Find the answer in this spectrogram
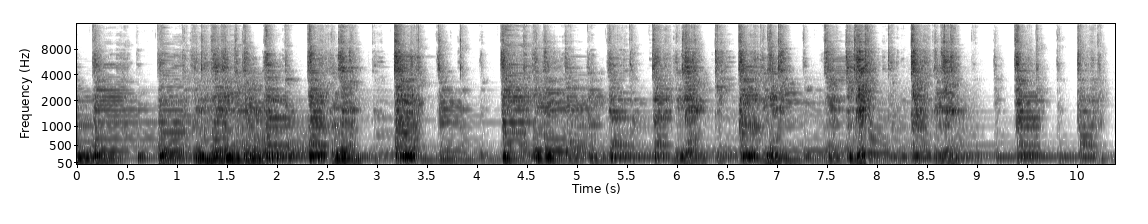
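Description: Steel-string acoustic guitar strummed in a steady rhythm, playing a B minor, E, A chord progression that moves on to F sharp before returning to B.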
